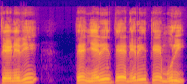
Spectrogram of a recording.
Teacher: அந்த நகர ஒற்று மறைந்து வரும்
